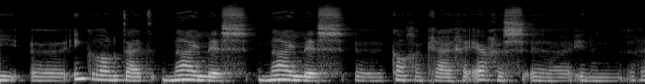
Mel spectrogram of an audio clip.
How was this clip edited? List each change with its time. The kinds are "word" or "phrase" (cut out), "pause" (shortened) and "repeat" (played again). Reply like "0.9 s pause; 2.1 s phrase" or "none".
2.6 s repeat

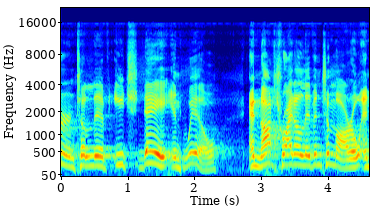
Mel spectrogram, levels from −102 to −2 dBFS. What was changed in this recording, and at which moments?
1.8 s word

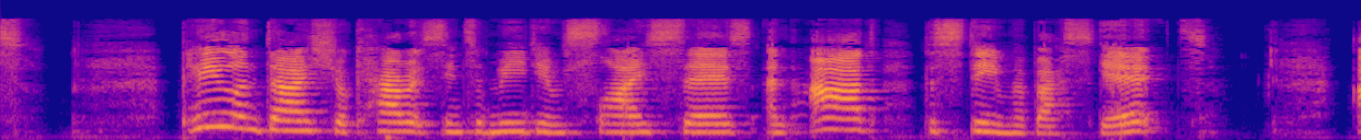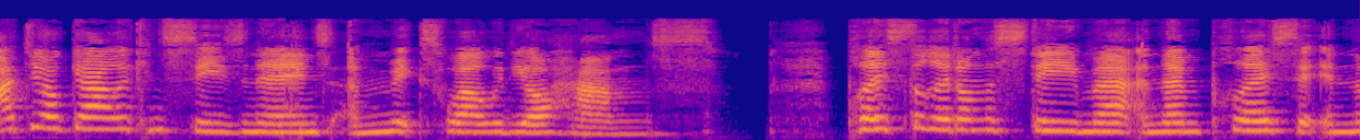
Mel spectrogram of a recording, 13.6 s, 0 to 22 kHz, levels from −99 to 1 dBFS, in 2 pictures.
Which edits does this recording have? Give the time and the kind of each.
none

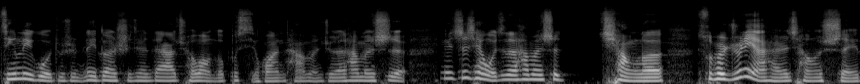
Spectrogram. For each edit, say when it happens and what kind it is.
none

